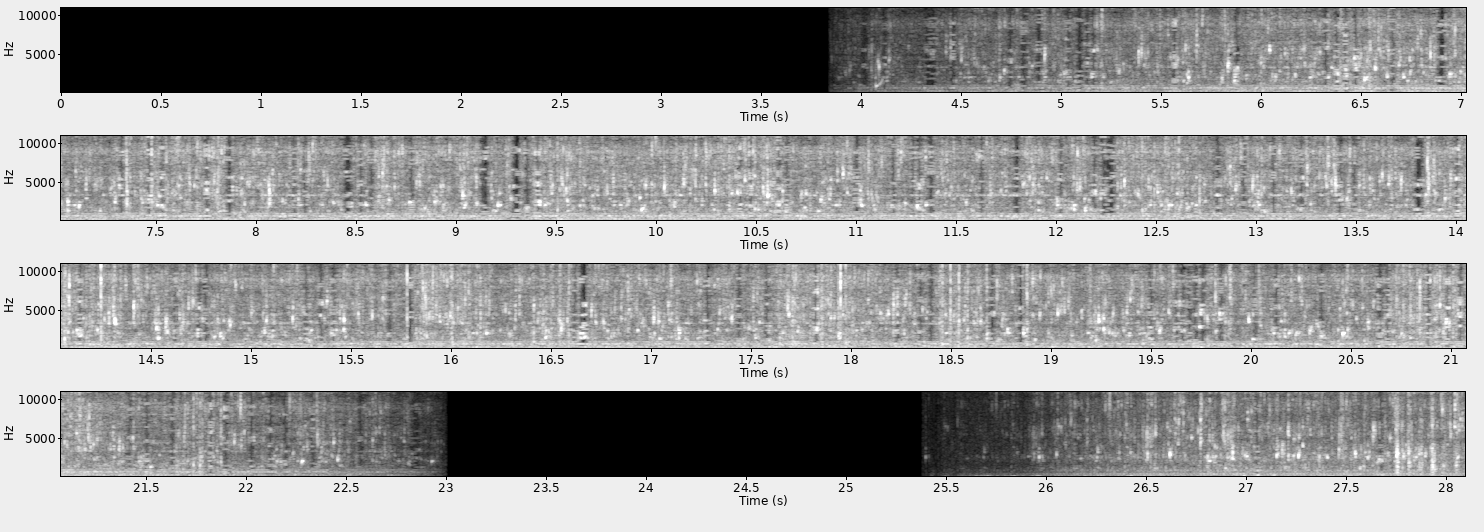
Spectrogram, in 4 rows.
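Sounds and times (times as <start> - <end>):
pond water trickling and splashing: 3.9 - 23.0, 25.8 - 28.0.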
